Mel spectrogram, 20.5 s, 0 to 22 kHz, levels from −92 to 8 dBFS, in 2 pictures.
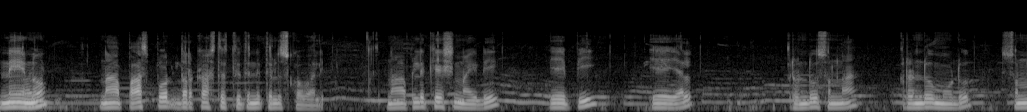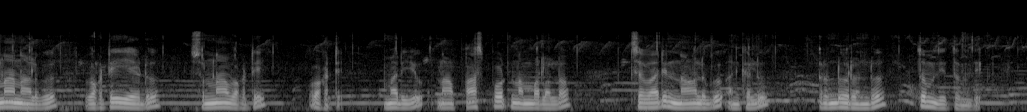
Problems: continuous background conversations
